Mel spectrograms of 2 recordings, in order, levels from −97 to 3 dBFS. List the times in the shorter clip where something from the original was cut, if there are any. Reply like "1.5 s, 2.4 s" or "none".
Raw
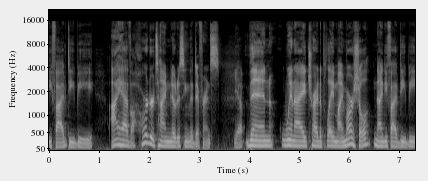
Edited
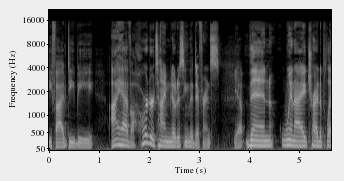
none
